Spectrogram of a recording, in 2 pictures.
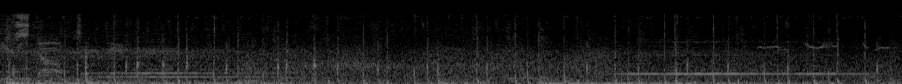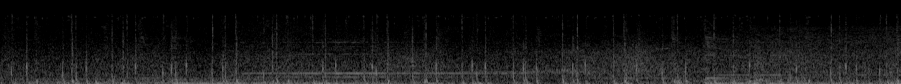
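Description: Roach, Geralt's horse in The Witcher 3: Wild Hunt, gallops with a steady, rapid hoof clip-clop and the odd whinny, running continuously beneath game dialogue and background sound.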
